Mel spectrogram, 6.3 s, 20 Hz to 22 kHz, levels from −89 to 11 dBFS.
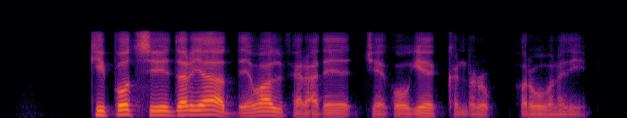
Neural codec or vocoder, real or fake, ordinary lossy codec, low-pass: codec, 16 kHz, 0.3 kbps, FocalCodec; fake; Opus, 64 kbps; 7.2 kHz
